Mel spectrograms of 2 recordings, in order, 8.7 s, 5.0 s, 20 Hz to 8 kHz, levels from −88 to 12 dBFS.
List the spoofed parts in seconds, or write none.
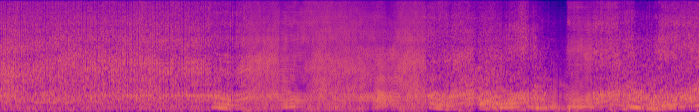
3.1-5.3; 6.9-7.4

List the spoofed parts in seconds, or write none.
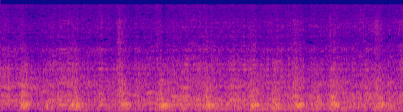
4.3-5.0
